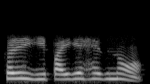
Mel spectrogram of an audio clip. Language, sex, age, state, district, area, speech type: Manipuri, female, 18-30, Manipur, Senapati, rural, conversation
